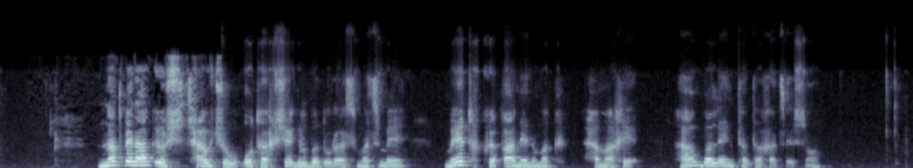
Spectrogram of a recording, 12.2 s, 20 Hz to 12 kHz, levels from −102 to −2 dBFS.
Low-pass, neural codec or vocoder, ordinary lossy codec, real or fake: 7.2 kHz; none; Opus, 24 kbps; real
